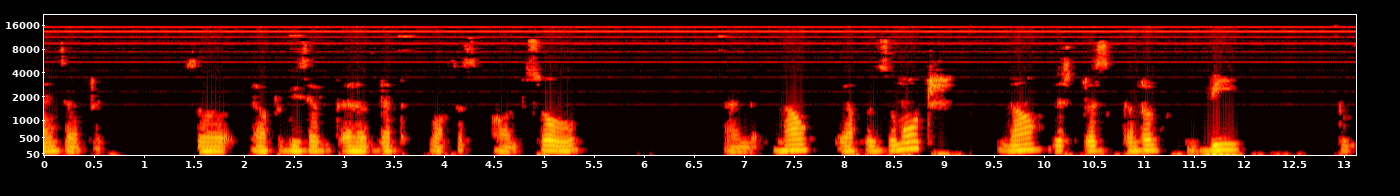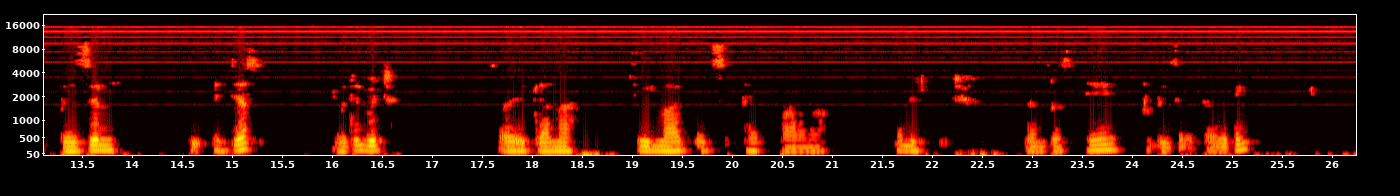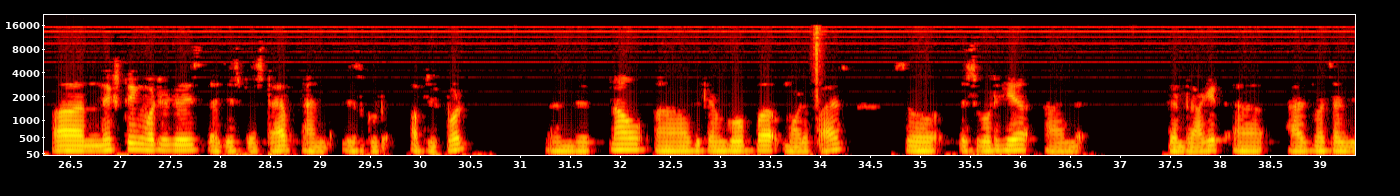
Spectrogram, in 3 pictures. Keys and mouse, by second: 4.5 middle click, 6.7 middle click, 7.5 middle click, 8.0-11.7 middle drag, 11.7 ctrl+b, 23.5 a, 27.9 Tab, 30.9 middle drag, 31.1-33.5 middle drag, 36.5 click.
